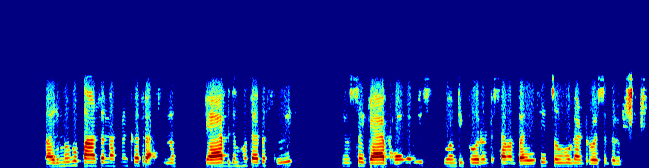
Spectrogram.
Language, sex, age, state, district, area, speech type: Kashmiri, male, 30-45, Jammu and Kashmir, Shopian, urban, conversation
